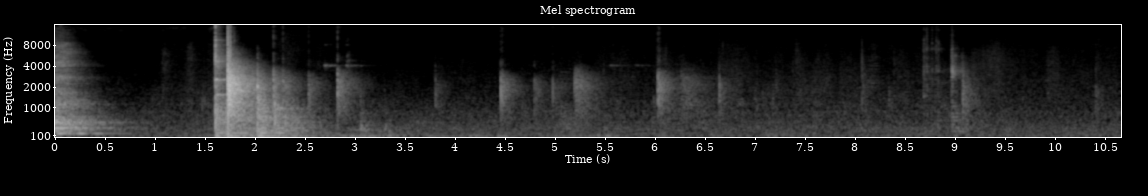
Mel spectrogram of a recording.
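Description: A sharp knock at the very start, then the break shot in Chinese eight-ball about a second and a half in. The cue ball crashes into the rack of resin pool balls with a loud clatter. Single clicks of balls striking one another and the cushions follow, further apart and quieter, over the next several seconds.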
